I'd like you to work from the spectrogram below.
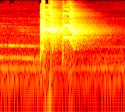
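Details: Indian ringneck parakeet kept as a pet and described as very angry lets out a single loud, rasping squawk of about three-quarters of a second, harsh and noisy, fading away, over a faint low hum.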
